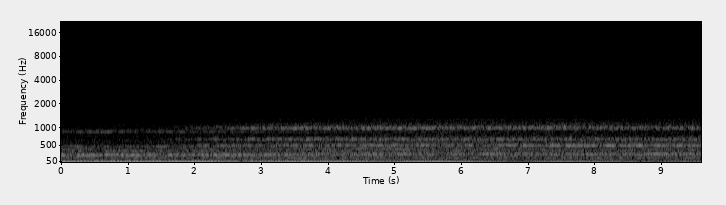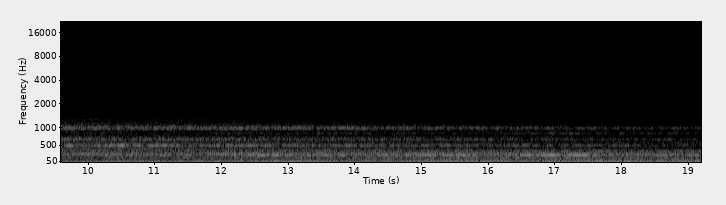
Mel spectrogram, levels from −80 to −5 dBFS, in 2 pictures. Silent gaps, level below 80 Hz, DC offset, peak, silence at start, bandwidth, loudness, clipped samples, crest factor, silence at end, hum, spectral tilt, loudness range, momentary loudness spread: none; -52 dBFS; under 0.1%; -34 dBFS; 0 s; 2.2 kHz; -52 LUFS; under 0.1%; 14 dB; 0 s; none; -10.5 dB/octave; 1 LU; 3 LU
